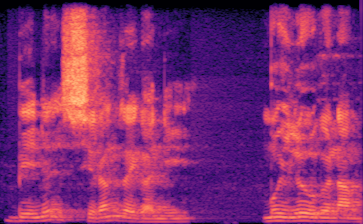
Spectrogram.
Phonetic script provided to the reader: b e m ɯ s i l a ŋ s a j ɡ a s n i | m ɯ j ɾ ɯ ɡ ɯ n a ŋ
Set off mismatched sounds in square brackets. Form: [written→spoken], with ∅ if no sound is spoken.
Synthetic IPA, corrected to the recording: b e [m→n] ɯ s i [l→ɾ] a ŋ [s→z] a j ɡ a [s→∅] n i | m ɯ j [ɾ→l] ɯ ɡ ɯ n a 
